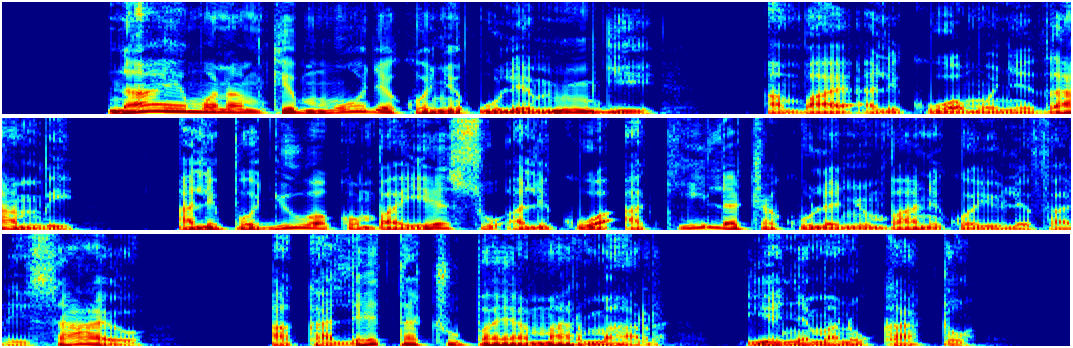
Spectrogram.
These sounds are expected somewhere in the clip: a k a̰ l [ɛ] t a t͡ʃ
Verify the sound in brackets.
correct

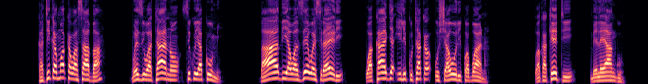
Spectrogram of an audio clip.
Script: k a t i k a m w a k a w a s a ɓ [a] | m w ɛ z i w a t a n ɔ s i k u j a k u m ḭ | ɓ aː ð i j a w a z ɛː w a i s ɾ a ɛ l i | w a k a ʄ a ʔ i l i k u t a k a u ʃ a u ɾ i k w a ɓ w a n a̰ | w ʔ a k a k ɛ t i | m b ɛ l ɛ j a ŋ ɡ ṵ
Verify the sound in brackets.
correct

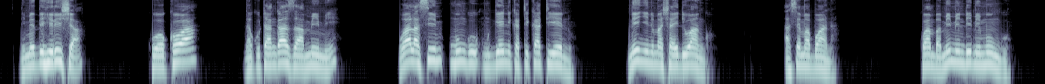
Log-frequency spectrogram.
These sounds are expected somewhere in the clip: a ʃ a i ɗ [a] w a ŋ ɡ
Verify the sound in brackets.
incorrect: i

